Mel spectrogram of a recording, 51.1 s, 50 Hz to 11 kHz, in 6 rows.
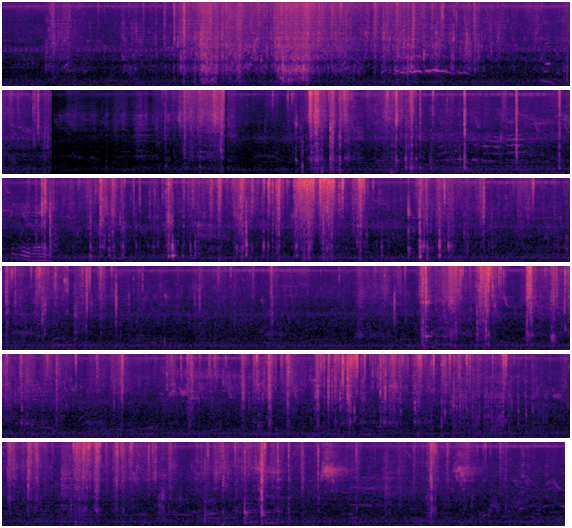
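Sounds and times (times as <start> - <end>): net and leaves rustling: 0.1 - 51.0
fish slapping in wet net: 1.8 - 7.6
fish flapping and slapping: 1.8 - 7.8, 17.6 - 27.6, 30.8 - 47.4.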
